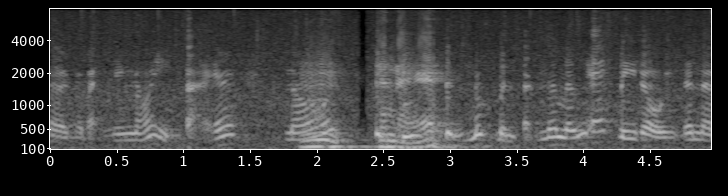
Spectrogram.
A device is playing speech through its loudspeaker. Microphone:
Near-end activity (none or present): present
